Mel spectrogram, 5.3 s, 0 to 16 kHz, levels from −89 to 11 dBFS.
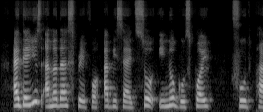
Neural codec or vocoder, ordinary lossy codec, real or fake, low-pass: autoencoder, 48 kHz, 128 numbers a frame, DAC-VAE, trained on Japanese speech; Opus, 16 kbps; fake; 14.4 kHz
